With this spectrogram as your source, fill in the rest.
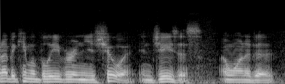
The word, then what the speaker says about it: Yeshua: It says, "The Messiah has come and his name is," how do you pronounce it? Yeshua. Yesua.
